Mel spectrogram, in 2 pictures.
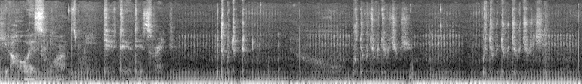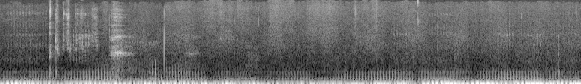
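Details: Shelter cat in Japan purring continuously at close range indoors, a deep even throb lasting the whole stretch, with occasional whispered words and small handling noises above it.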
